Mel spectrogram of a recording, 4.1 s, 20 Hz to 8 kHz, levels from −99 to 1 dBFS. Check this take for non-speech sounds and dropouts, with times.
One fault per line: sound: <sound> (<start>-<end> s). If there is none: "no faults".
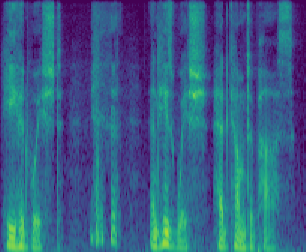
sound: laugh (1.2-1.6 s)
